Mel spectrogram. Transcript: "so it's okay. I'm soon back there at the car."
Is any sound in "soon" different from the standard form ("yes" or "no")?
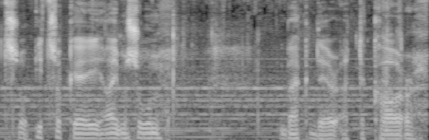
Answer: yes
